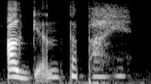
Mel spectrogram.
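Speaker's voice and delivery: hushed conspiratorial whisper; secretive whisper. Acted. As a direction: whisper it so no one overhears. Secret plan, speaking low.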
